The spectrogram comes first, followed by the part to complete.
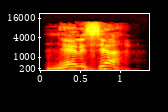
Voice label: deny, ru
